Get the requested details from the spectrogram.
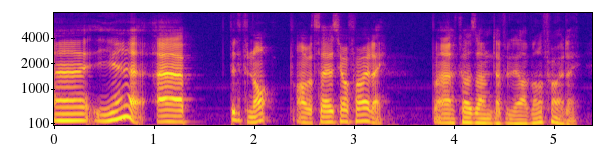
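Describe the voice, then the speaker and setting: A man with a British accent, fairly high-pitched, at a very fast pace with long, frequent pauses and very wide pitch swings, on a very clean recording with a silent background. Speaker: gaming streamer. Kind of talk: live stream sign-off.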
